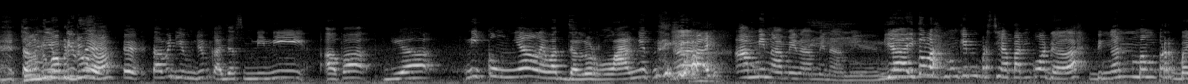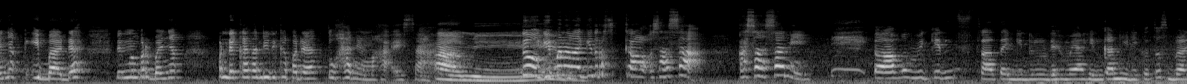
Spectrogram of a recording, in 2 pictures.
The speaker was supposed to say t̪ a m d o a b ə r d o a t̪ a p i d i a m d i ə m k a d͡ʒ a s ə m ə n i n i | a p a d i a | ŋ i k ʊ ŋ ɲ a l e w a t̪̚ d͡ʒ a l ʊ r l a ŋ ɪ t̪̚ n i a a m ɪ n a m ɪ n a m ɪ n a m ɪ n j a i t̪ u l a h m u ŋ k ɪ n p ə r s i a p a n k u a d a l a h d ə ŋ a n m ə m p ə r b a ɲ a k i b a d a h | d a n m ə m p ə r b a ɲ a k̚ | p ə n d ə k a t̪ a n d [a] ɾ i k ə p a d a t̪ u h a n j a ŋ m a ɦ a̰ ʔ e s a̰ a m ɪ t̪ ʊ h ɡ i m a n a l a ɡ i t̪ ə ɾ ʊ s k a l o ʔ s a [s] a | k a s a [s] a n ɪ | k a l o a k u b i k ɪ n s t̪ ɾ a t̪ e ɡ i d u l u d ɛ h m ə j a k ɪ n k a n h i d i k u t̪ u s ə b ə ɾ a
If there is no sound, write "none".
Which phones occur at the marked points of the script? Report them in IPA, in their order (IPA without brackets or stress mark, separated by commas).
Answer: i, s, s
